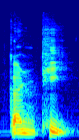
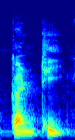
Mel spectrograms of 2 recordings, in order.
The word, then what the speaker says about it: कंठी: के रूप में होगा तो जैसे एग्जांपल के तौर पर हम देख ले कंठी ठ ठ से पहले अनुस्वार आया हुआ है तो इसलिए यहां पर ण के रूप में इसका प्रयोग होगा कंठी और भिंडी तो यहां पर न नहीं आएगा आधा अण यानी ण के रूप में इसका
